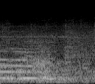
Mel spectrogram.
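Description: A cow at a busy cattle market lets out a single loud, close moo that holds steady and then fades, over a background of crowd noise.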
